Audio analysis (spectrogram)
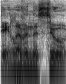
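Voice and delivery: bad put-on Brooklyn accent. Doing a terrible Dave Meltzer impression about the Morlocks. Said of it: "I have a terrible Dave Meltzer impression".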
